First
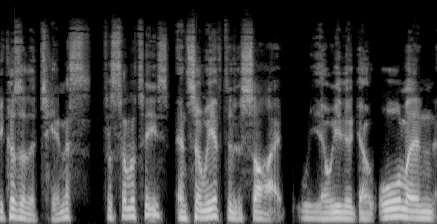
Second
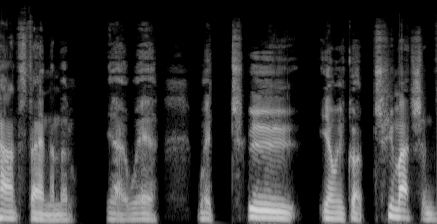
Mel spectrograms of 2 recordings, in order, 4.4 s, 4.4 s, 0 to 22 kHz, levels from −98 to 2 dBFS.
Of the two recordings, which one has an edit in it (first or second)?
first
